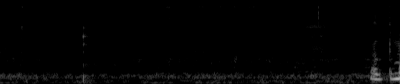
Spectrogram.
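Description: Near silence in a pause of narration: faint room noise with a soft rustling and a small click about a second in. A woman's voice starts again near the end.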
